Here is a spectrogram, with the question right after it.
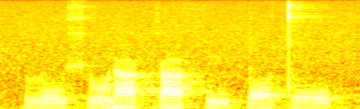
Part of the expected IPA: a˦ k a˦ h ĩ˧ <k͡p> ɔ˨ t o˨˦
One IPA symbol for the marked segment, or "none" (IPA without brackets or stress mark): k͡p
